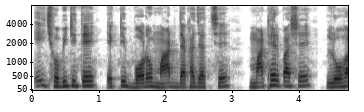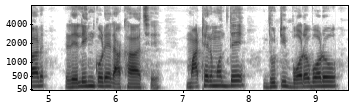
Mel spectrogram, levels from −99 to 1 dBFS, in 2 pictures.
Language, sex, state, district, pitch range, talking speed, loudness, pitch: Bengali, male, West Bengal, Kolkata, 130-165 Hz, 120 wpm, -17 LUFS, 155 Hz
